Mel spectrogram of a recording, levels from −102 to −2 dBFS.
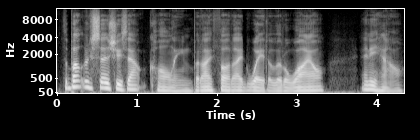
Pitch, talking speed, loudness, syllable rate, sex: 110 Hz, 205 wpm, -19 LUFS, 5.7 syllables/s, male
